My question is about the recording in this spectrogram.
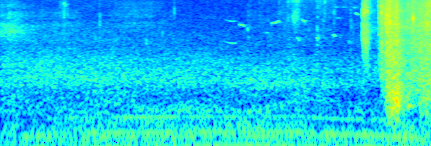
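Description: A cast net's weighted edge slapping down onto the water near the end: one brief, loud splash. A low, steady rumble sits underneath throughout.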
